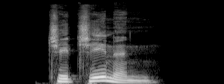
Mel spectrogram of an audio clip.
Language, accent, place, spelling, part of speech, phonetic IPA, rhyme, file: German, Germany, Berlin, Tschetschenin, noun, [t͡ʃeˈt͡ʃeːnɪn], -eːnɪn, De-Tschetschenin.ogg
- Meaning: Chechen (woman from Chechnya)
